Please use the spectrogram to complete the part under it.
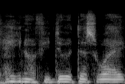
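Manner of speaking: acted-out whisper. Retelling what they whispered to the other owner, retelling a whisper. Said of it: "I whispered to him".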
